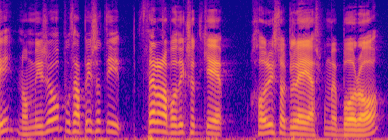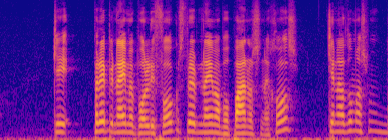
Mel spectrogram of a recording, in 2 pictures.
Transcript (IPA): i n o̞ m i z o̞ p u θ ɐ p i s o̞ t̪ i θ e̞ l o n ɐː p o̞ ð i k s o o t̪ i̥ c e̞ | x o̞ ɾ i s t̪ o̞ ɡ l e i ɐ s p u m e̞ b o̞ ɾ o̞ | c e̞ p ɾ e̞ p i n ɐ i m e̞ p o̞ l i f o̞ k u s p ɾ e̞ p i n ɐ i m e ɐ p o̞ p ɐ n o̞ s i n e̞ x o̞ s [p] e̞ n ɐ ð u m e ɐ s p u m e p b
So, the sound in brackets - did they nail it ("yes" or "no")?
no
